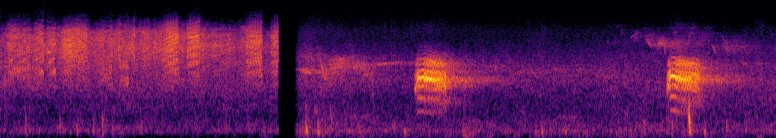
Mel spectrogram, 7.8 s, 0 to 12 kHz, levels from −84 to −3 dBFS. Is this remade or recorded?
recorded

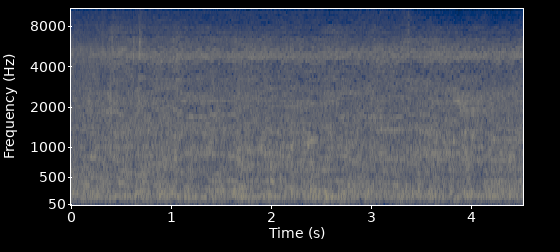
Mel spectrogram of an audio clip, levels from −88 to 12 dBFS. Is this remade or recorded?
remade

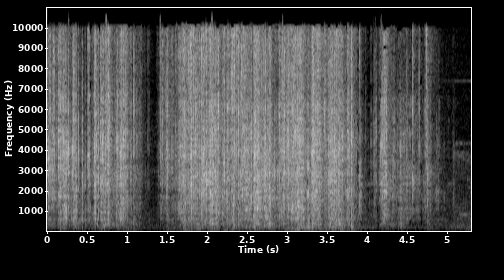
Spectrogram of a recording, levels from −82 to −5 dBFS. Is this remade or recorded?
recorded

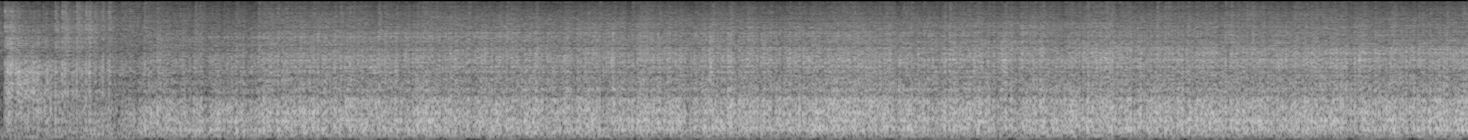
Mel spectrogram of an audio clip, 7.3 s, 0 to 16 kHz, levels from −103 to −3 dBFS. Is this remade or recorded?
recorded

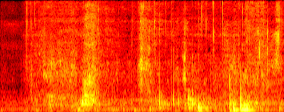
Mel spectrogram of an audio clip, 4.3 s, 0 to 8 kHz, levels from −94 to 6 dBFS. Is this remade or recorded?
remade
